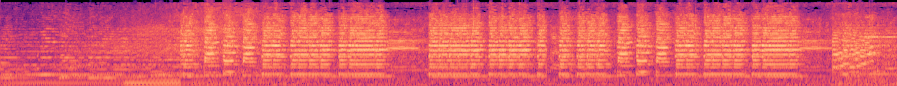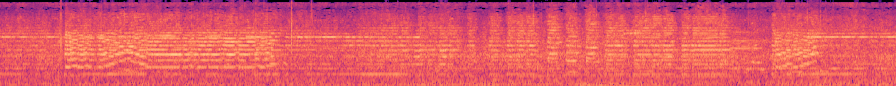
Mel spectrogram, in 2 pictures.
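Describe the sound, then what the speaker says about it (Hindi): Loud vehicle horns honk repeatedly in traffic, several overlapping blasts and toots of different pitches sounding close by, over road noise. "हॉर्न की ये तेज आवाज सुनकर आप परेशान हो गए हों।"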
